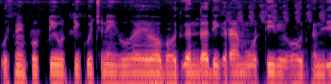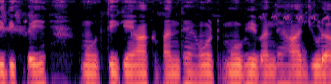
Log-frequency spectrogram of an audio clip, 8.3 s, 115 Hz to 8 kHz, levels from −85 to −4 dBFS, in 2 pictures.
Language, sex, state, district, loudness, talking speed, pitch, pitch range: Hindi, male, Bihar, Vaishali, -31 LUFS, 225 wpm, 100 Hz, 100-105 Hz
